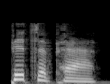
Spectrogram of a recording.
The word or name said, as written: pitapat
